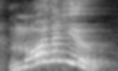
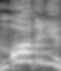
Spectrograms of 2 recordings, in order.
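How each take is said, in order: First: Slow, high, loud and drawn out; savored retort. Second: High loud snapped retort; defiant retort. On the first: Fan relishing McGann's line, drawn out slow, high and loud. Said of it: "hear McGann say". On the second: Fan repeating McGann's line as a quick high loud retort. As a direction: snap it back, high and loud. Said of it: "that's my favorite line I ever heard". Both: Retold or imitated.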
